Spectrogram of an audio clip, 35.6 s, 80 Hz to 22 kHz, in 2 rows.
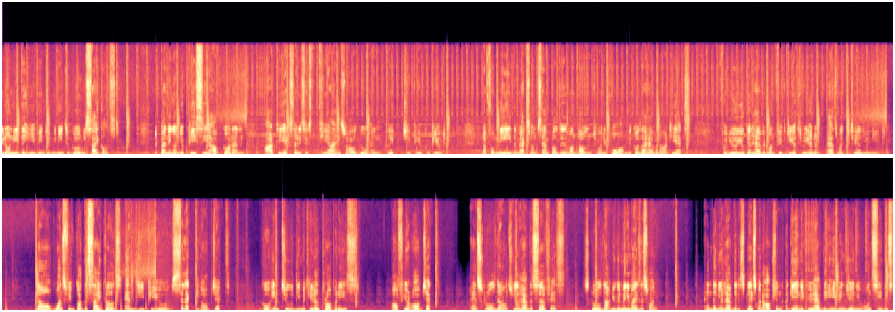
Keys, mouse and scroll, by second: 0.5-21.7 drag, 17.6 middle click, 21.7-24.7 middle drag, 24.7 click, 24.8-31.0 middle drag, 27.3 scroll down 2, 28.9-29.8 scroll down 3, 29.8-30.8 scroll up 1, 31.0-35.6 drag.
